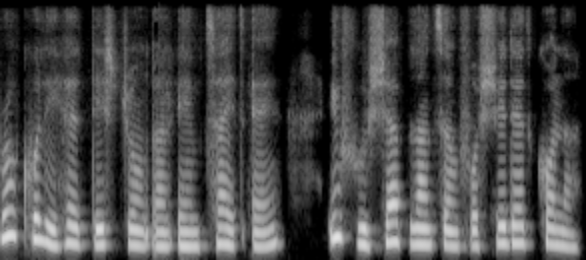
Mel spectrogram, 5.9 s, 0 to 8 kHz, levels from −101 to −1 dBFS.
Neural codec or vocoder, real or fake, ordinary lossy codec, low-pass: codec, 24 kHz, 0.9 kbps, DualCodec; fake; AAC, 48 kbps; 7.2 kHz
